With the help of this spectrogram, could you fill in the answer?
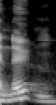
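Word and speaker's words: Newtown: It's at Old 55's um place in New Newton, Indiana or New Town, however you pronounce it. I think they say Newton. I I think they call it Newton, but it's spelled New Town.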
